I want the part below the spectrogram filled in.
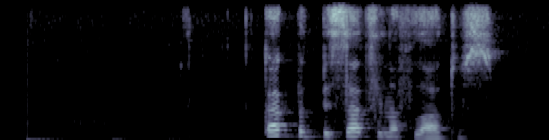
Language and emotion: Russian, neutral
